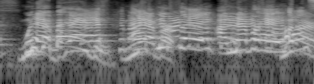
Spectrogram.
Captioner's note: both clamoring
